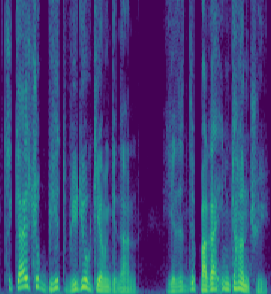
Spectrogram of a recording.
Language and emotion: Kashmiri, angry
